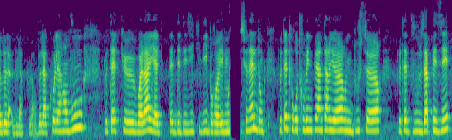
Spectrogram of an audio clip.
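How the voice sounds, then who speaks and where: A woman's voice: fairly high pitch, muffled recording. Chatty French-speaking woman reading tarot. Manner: chatty, many fillers, warm asides to viewers. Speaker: tarot reader. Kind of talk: casual spoken card reading.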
